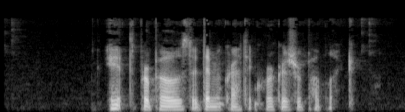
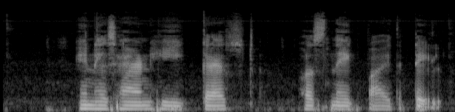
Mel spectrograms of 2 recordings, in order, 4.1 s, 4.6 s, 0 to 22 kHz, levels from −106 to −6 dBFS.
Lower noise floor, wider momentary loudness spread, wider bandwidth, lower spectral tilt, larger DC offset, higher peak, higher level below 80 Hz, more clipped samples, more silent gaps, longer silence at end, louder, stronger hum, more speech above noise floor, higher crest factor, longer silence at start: first, -82 dBFS vs -69 dBFS; first, 16 LU vs 7 LU; about the same, 11.5 kHz vs 12.5 kHz; about the same, -7 dB/octave vs -6 dB/octave; neither; first, -8 dBFS vs -24 dBFS; about the same, -68 dBFS vs -68 dBFS; neither; neither; first, 0.55 s vs 0.15 s; first, -30 LUFS vs -43 LUFS; neither; first, 53 dB vs 27 dB; about the same, 24 dB vs 20 dB; first, 1.05 s vs 0.45 s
